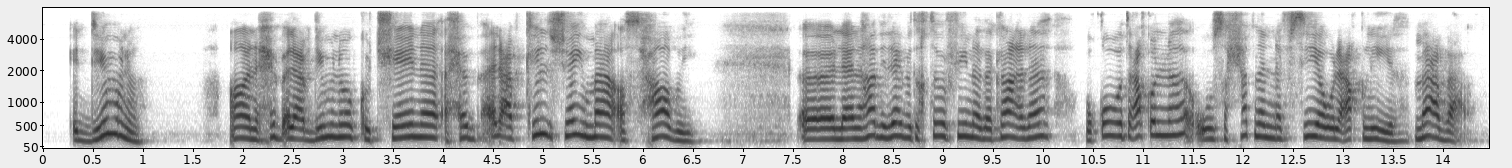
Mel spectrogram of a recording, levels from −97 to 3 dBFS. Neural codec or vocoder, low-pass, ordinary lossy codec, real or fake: vocoder, 22.05 kHz, 80 mel bands, HiFi-GAN; 7.2 kHz; none; fake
